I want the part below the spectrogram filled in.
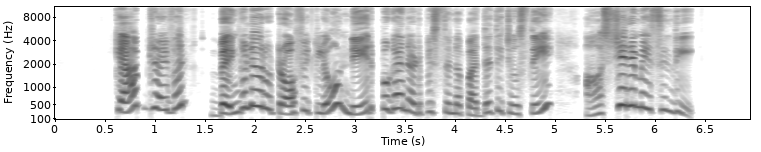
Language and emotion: Telugu, surprised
